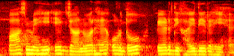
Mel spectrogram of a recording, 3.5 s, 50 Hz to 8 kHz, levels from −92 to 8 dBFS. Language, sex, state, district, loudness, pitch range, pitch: Hindi, male, Uttar Pradesh, Shamli, -16 LUFS, 120-135 Hz, 130 Hz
